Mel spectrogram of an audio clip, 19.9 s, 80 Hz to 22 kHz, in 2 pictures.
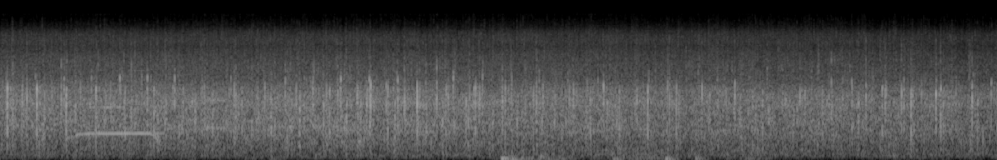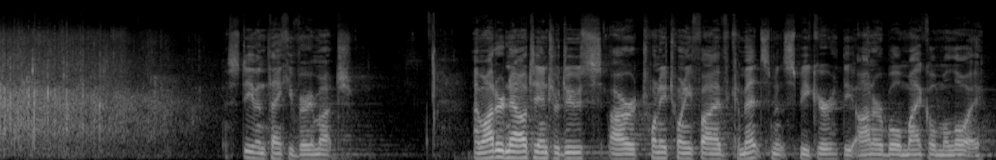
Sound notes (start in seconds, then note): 2.3 cheers and Applause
